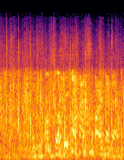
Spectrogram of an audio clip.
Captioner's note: applause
